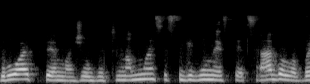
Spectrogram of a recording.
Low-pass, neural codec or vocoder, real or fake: 9.9 kHz; none; real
